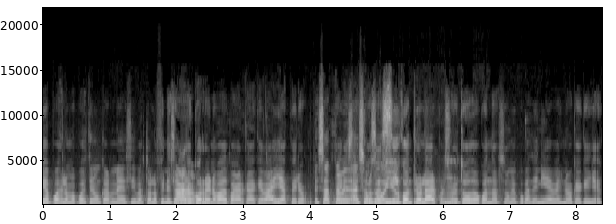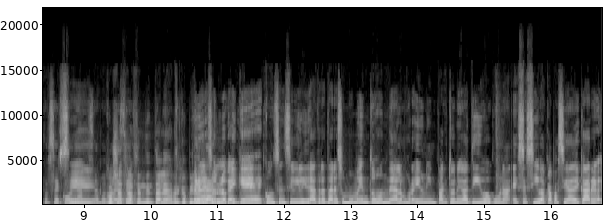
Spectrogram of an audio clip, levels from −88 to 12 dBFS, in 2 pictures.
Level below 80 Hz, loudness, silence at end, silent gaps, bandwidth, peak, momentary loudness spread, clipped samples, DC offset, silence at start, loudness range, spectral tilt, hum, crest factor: -46 dBFS; -18 LUFS; 0 s; none; 16 kHz; 0 dBFS; 9 LU; under 0.1%; under 0.1%; 0 s; 5 LU; -4 dB/octave; none; 18 dB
